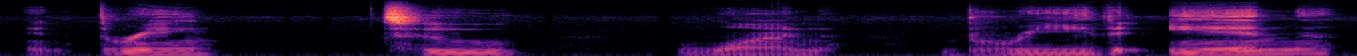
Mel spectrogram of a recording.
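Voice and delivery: guided breathing. Acted. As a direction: ease the listeners through each breath, unhurried. Leads a guided breathing exercise.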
